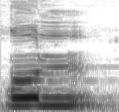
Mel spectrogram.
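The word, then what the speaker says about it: قُلْ: কফ লাম পেশ কুল, এটা হচ্ছে কফ, জিহ্বার গোড়া উপরে তালুর সাথে লাগবে। কফ লামকে ধরতেছে লাম হরফের উপর সাকিন। কফ লাম পেশ কুল।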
